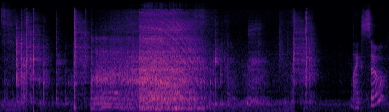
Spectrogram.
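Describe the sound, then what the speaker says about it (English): Soft butter being mixed with cookie cream in a bowl for Oreo buttercream, heard as clinking utensil knocks and a sustained whirring, scraping mixing burst in the middle, with quieter clatter before and after. "I'm going to mix my soft butter with my cookie cream. And I'm just going to mix this for a few minutes."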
